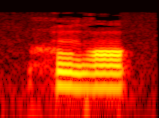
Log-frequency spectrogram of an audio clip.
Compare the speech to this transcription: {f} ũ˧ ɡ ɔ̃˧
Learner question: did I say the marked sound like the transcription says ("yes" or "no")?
no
